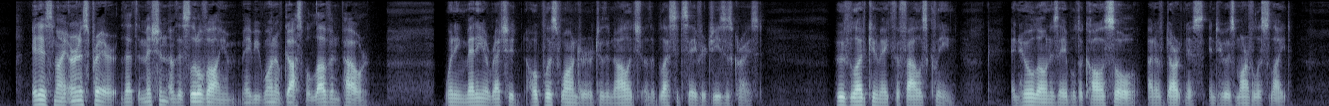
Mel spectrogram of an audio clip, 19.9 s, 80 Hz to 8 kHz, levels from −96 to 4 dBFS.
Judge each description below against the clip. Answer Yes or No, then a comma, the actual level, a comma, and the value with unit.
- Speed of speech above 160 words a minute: Yes, average, 175 wpm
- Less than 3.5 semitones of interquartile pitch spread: Yes, narrow, 2.4 semitones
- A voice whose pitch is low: Yes, very low, 95 Hz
